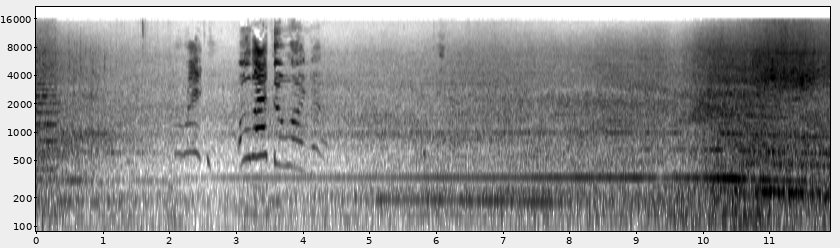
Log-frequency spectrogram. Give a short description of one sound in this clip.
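Cars and a pickup drive past with a rushing hiss of tyres.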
